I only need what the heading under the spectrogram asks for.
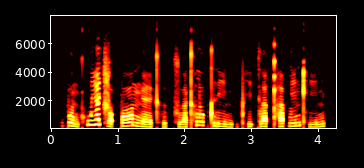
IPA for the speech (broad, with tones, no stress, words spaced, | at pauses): po˨˩nkʰwi˥˩a̯ t͡ɕɔ˦˥ʔpɔː˥˩nŋɛː˧ kʰɯ˨˩k̚su˦˥a̯ kʰlo˥˩k̚tri˧n | pʰi˨˩ʔkla˦˥t̚pʰa˦˥p̚ li˥˩nkʰi˦˥n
